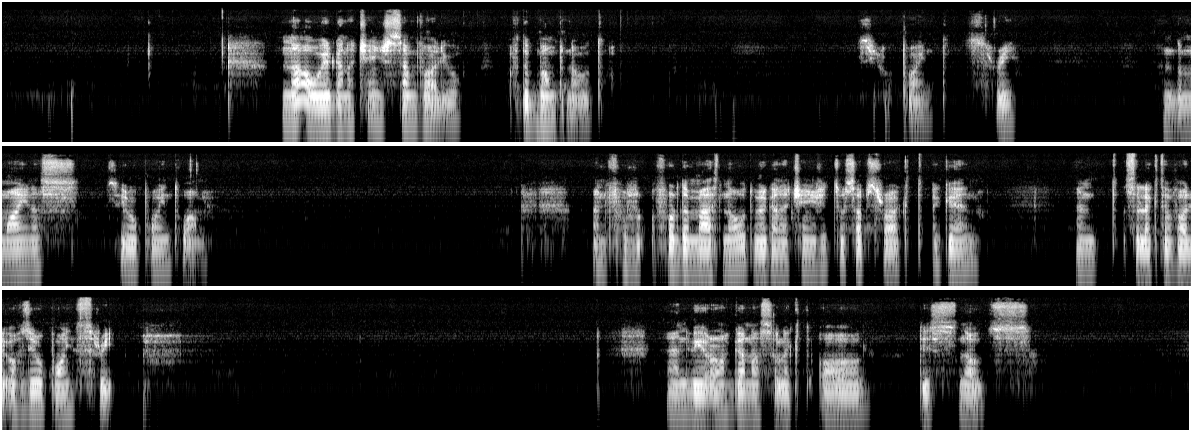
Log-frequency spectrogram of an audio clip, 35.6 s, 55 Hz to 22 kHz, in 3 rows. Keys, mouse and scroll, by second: 1.2-2.5 scroll up 7, 2.5-4.7 middle drag, 4.7-6.4 drag, 6.4 BackSpace, 6.5 BackSpace, 11.1-14.1 drag, 14.9-19.1 middle drag, 21.3-25.1 drag, 26.0-28.5 middle drag, 28.5 scroll down 6, 28.7 click, 29.2-30.4 scroll down 3, 30.4 click, 32.8 click, 34.3-35.4 drag.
